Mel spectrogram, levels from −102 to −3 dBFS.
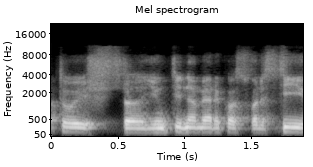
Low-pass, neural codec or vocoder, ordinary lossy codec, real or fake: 10.8 kHz; codec, 24 kHz, 0.9 kbps, DualCodec; MP3, 64 kbps; fake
